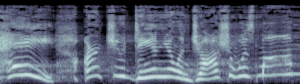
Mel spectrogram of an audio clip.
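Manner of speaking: calling out in a high-pitched yell. Retelling how a woman in a car called out: imitating a woman yelling. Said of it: "the window came down and she yelled".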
